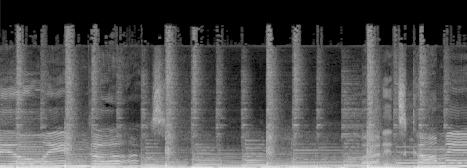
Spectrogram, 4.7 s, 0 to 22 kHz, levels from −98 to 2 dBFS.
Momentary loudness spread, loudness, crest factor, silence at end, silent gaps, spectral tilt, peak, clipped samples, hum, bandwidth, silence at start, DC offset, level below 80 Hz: 4 LU; -15 LUFS; 12 dB; 0 s; none; -6 dB/octave; 0 dBFS; under 0.1%; none; 19.5 kHz; 0 s; under 0.1%; -18 dBFS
